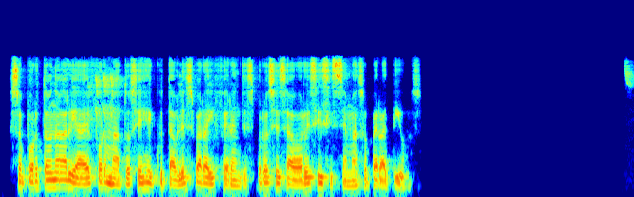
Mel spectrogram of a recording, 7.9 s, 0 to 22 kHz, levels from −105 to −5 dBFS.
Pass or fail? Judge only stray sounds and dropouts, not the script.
pass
